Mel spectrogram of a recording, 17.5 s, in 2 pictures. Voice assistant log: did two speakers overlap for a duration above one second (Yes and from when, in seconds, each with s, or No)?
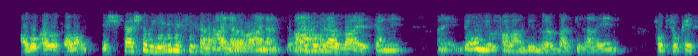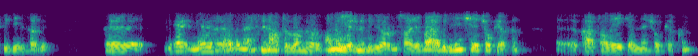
Yes, from 2.7 s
